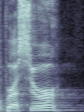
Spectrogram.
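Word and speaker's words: Brasseur: out of out of order here uh Michael brur pronouncing correctly oh very good um he is uh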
